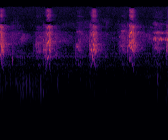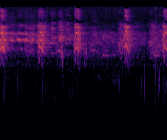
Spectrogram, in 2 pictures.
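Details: Scarlet-throated tanager (Compsothraupis loricata) in Curvelo, Minas Gerais, Brazil, gives harsh, scratchy squawks, roughly once a second, with a brief thinner whistled note midway; faint rustling background.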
